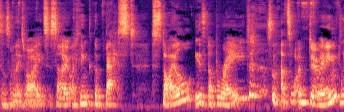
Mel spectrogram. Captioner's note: chuckling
